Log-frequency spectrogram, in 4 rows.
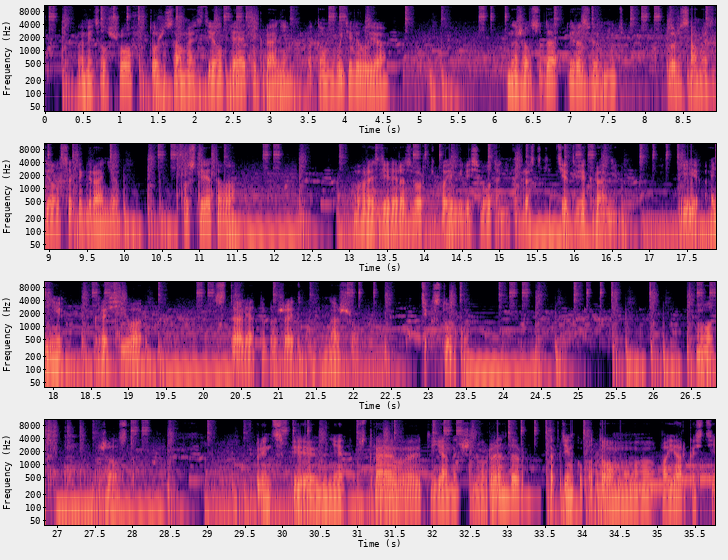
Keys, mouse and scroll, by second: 0.6 click, 0.9 scroll down 2, 1.2-2.5 scroll up 3, 2.5-3.7 scroll down 1, 3.7 click, 4.8 right click, 6.4 click.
